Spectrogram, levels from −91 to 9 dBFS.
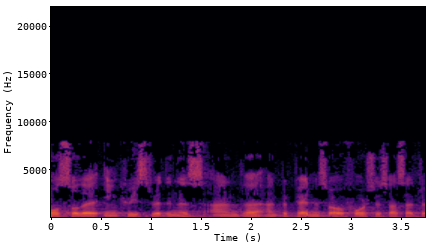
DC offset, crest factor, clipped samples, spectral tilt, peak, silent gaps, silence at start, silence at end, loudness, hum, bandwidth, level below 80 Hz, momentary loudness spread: under 0.1%; 18 dB; under 0.1%; -4.5 dB/octave; -16 dBFS; none; 0 s; 0 s; -34 LUFS; none; 8.2 kHz; -62 dBFS; 7 LU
